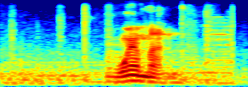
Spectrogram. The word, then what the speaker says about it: women: Women. El plural es women, women, ambas con una I, women.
